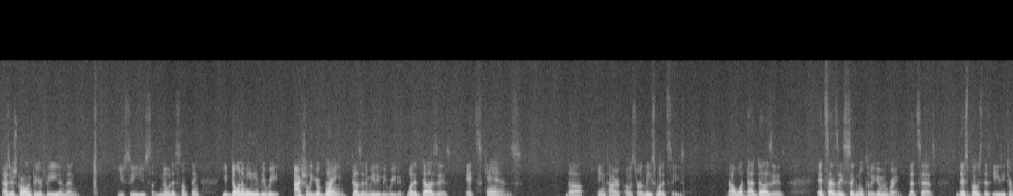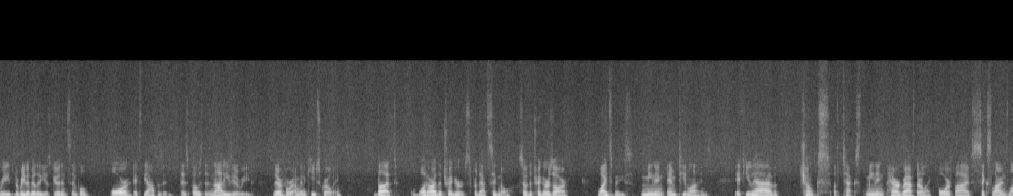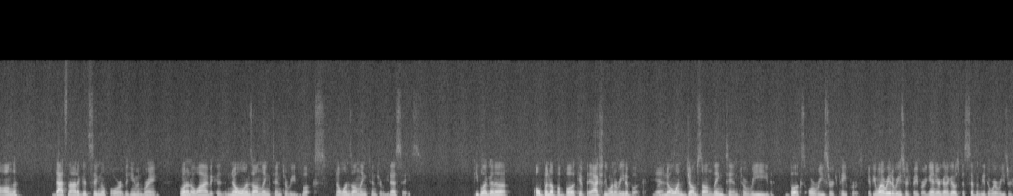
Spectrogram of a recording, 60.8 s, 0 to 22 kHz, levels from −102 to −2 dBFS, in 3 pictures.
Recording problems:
hiss; faint; throughout; 25 dB below the speech

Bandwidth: 15 kHz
